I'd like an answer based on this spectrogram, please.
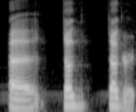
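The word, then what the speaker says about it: Dugort: Pronunciation dug like the past tense of dig, ort rhymes with hurt. Diggart. Duggart.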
